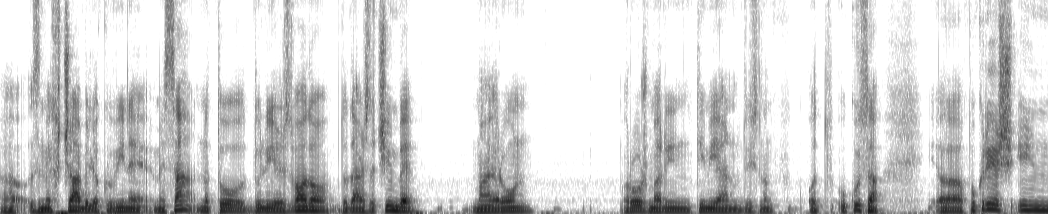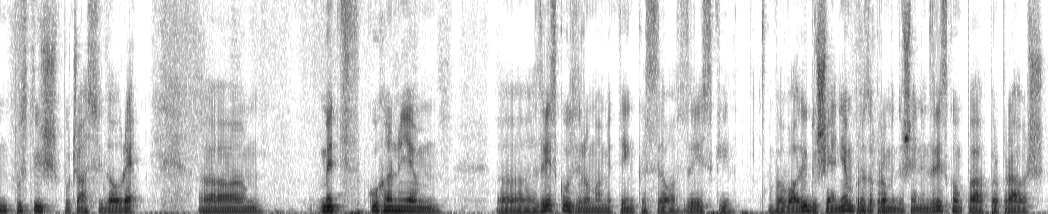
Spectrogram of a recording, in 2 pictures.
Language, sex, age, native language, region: Slovenian, male, 30-49, Slovenian, Gorenjska region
